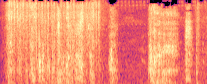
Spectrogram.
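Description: A cartoon lion growls and roars loudly.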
